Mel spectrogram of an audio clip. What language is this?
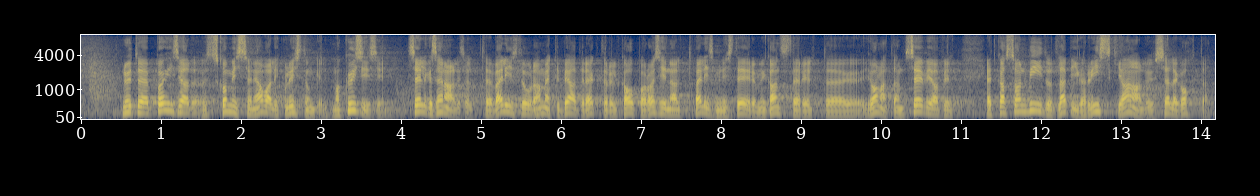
Estonian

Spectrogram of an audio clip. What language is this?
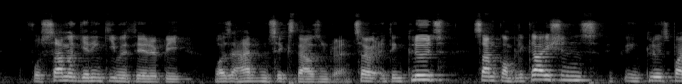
English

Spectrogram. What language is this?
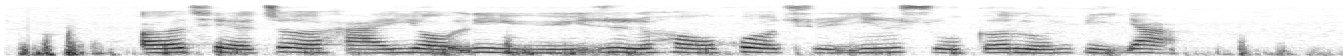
Chinese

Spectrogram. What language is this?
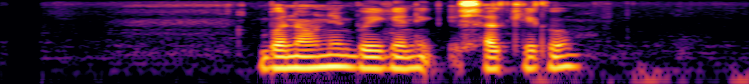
Nepali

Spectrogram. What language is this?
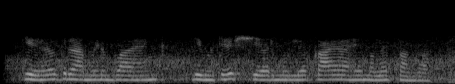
Marathi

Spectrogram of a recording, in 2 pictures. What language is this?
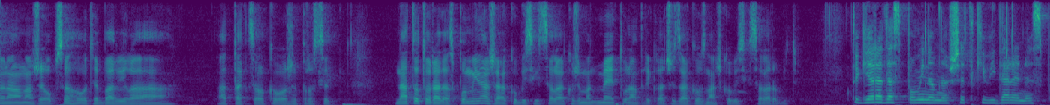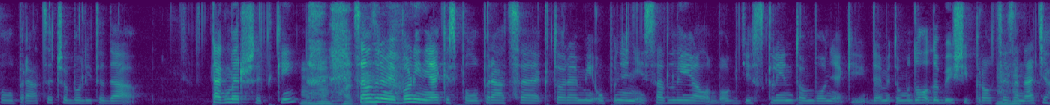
Slovak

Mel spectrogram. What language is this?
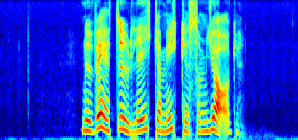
Swedish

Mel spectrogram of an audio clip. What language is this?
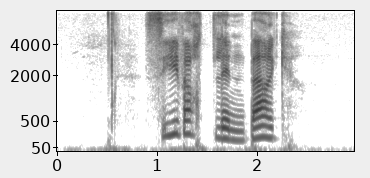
Norwegian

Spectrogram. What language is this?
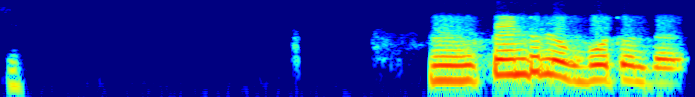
Punjabi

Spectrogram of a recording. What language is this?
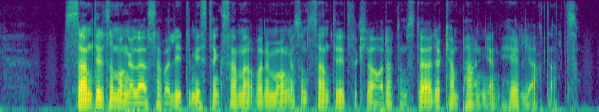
Swedish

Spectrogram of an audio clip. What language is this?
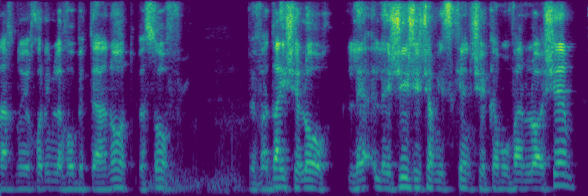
Hebrew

